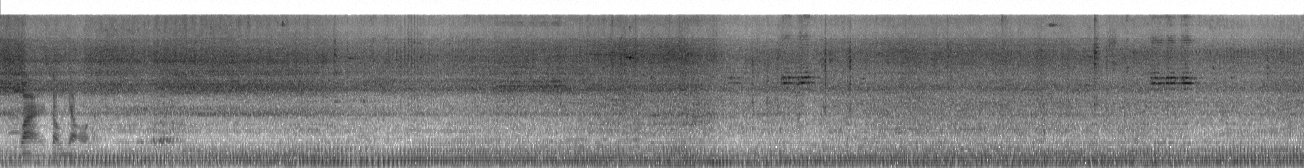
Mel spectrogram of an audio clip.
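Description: Street traffic with motorbikes passing close by: a steady low engine rumble, with two short high beeps, one about ten seconds in and one near the end.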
